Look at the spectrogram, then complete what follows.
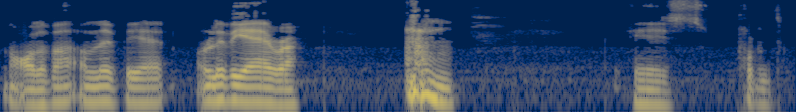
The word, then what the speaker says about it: Oliveira: Oliveira is probably the correct way to pronounce it.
